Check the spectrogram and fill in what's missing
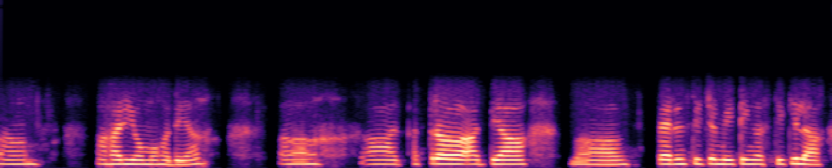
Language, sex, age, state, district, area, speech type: Sanskrit, female, 45-60, Karnataka, Belgaum, urban, conversation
